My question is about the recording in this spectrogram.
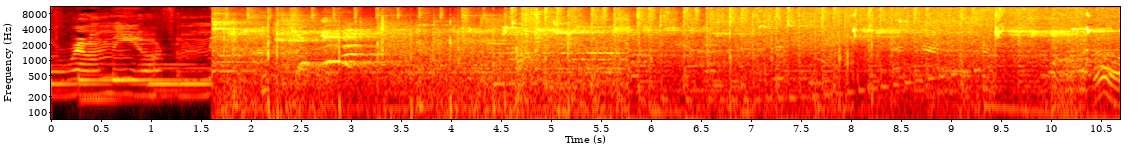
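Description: A short edited sound-effect sting in the first second and a half, then a basketball dribbled repeatedly on a hardwood gym court, with many sharp bounces under background music.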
